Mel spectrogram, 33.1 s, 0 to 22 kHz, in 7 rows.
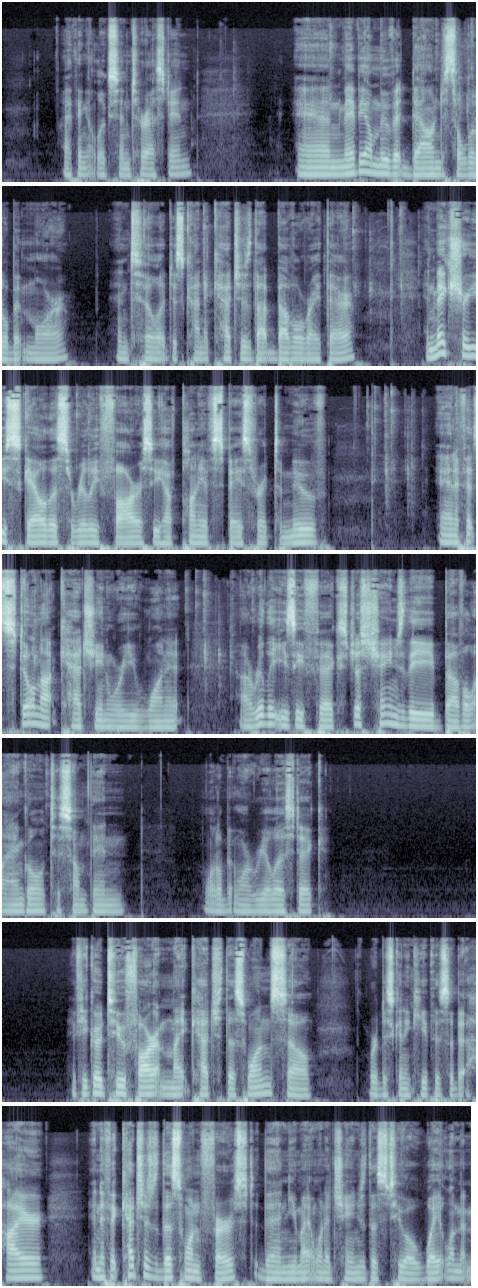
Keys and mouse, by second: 2.1 middle drag, 3.2 q, 4.3 g, 6.7 shift+2, 7.7 middle drag, 8.2 ctrl+z, 8.6 shift+middle click, 9.6 s, 13.3 shift+2, 13.6 middle click, 13.9 ctrl+z, 14.2 g, 16.1 shift+2, 16.6 click, 19.3-24.8 drag, 25.0-25.5 shift+middle drag, 27.4-29.3 drag, 31.1 click, 32.2 click.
